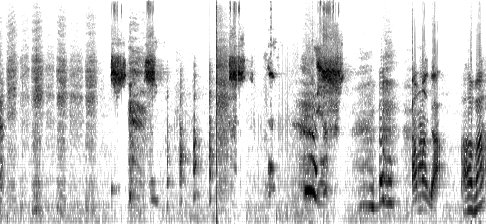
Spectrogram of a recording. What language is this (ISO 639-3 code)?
ind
